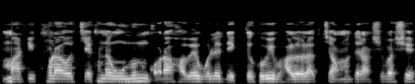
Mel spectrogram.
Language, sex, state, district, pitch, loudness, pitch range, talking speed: Bengali, male, West Bengal, North 24 Parganas, 135 Hz, -15 LUFS, 130-140 Hz, 200 wpm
